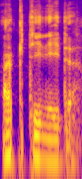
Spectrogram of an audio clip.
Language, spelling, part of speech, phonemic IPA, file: French, actinide, noun, /ak.ti.nid/, Fr-actinide.ogg
- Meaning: actinide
